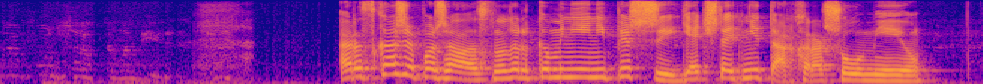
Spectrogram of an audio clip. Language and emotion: Russian, neutral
